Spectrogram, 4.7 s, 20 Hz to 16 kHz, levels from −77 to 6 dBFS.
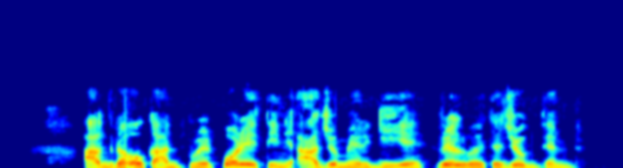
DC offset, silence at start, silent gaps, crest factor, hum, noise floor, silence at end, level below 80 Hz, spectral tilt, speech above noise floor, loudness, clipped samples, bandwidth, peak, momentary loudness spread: under 0.1%; 0.65 s; none; 16 dB; none; -55 dBFS; 0.35 s; -60 dBFS; -5 dB/octave; 38 dB; -17 LUFS; under 0.1%; 7.8 kHz; 0 dBFS; 8 LU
